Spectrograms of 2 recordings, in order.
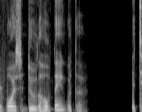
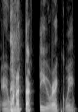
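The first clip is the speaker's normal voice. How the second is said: higher-pitched mock Mexican accent; paisa accent; 6 semitones higher, 3 dB quieter than usual. Echoing friend's flirting, playful Mexican paisa accent.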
